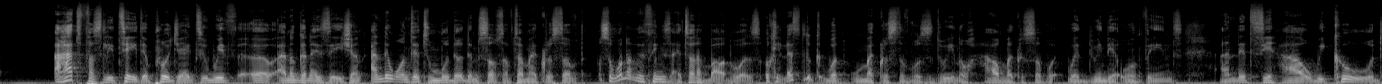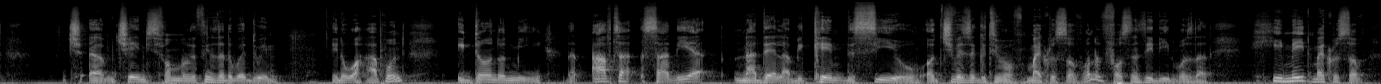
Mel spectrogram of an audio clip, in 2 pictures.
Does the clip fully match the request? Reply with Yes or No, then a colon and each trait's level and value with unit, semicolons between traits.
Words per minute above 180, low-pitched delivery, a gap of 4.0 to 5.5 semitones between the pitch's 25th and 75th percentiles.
Yes: average, 200 wpm; very low, 85 Hz; average, 5.0 semitones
